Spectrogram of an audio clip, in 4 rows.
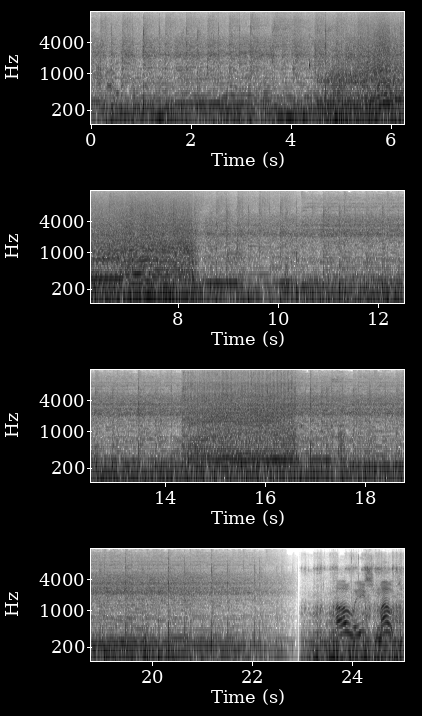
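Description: A Procharged supercharged Chevrolet C10 truck engine revs loudly and continuously nearby, its roar rising and falling, with people talking over it, before cutting out abruptly near the end and then resuming.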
